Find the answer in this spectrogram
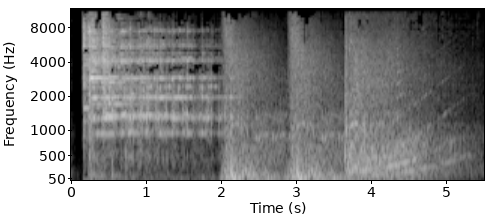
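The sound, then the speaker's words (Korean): A clay jar smashes: a bright ringing clang opens, then three heavy crashes follow in quick succession, each trailing off in rattling, crumbling shards. No one speaks. “항아리가 깨지고 나자 그 많고 많던 원님의 아버지가 모두 사라졌어요.”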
